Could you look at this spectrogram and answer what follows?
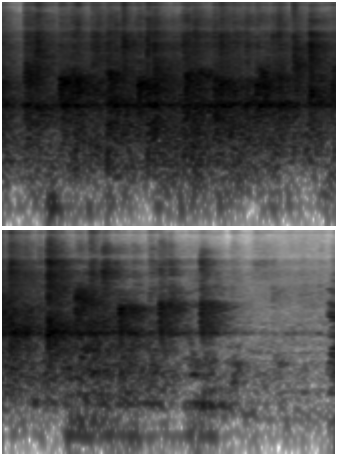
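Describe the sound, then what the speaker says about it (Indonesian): A school class applauds together at a lesson during a teaching assessment, a dense, loud burst of clapping that holds steady and then thins out toward the end, with some voices mixed in. "Tepuk tangan semua"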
